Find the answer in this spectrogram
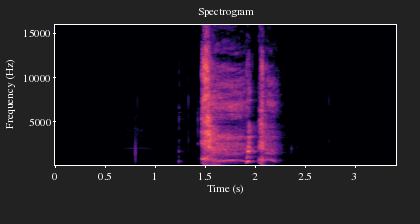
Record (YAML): cough_length: 3.4 s
cough_amplitude: 5678
cough_signal_mean_std_ratio: 0.33
survey_phase: alpha (2021-03-01 to 2021-08-12)
age: 18-44
gender: Female
wearing_mask: 'No'
symptom_cough_any: true
symptom_new_continuous_cough: true
symptom_fatigue: true
symptom_fever_high_temperature: true
symptom_headache: true
symptom_change_to_sense_of_smell_or_taste: true
symptom_loss_of_taste: true
symptom_onset: 4 days
smoker_status: Never smoked
respiratory_condition_asthma: false
respiratory_condition_other: false
recruitment_source: Test and Trace
submission_delay: 2 days
covid_test_result: Positive
covid_test_method: RT-qPCR
covid_ct_value: 14.1
covid_ct_gene: S gene
covid_ct_mean: 14.3
covid_viral_load: 20000000 copies/ml
covid_viral_load_category: High viral load (>1M copies/ml)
